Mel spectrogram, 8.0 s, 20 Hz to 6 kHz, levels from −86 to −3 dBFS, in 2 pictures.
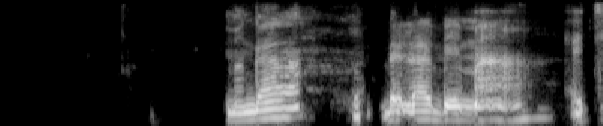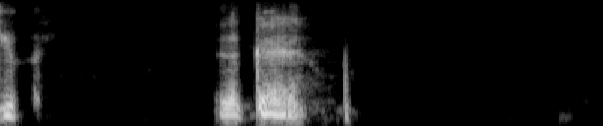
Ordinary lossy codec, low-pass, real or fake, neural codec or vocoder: Opus, 32 kbps; 5.4 kHz; fake; vocoder, 22.05 kHz, 80 mel bands, Vocos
